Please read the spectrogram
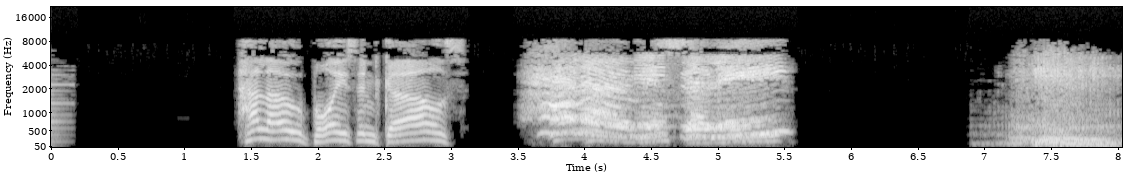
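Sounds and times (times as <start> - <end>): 
speech: 1.4 - 5.6
tiger roaring: 6.9 - 8.0.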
